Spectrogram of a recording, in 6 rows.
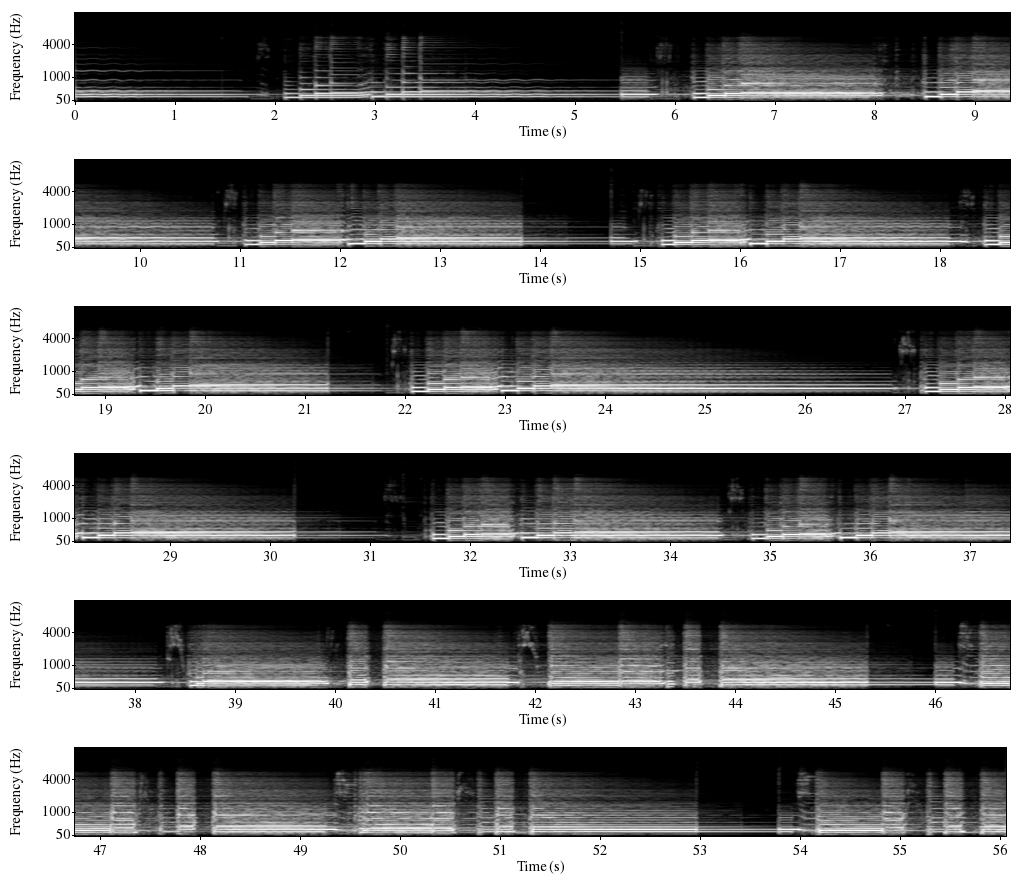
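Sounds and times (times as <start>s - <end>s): overdriven electric guitar chords: 0.0s - 56.0s.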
